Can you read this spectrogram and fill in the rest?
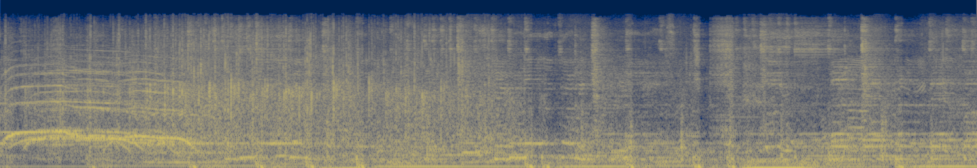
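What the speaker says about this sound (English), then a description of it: "One last round of applause for Thomas and Maddie." Audience at a high school prom fashion show gives a couple a final round of applause, loud clapping and cheering mixed with music and an announcer talking over the crowd.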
